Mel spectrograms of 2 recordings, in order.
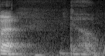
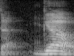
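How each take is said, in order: First: The word go is said mildly. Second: The word go is said forcefully.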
